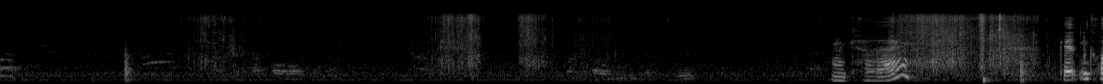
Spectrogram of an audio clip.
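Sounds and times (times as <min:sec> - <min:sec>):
table covering rustling: 0:01.8 - 0:02.5, 0:04.2 - 0:06.8, 0:08.9 - 0:10.6.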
